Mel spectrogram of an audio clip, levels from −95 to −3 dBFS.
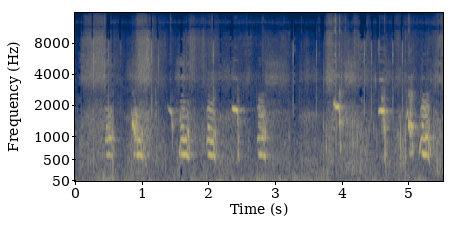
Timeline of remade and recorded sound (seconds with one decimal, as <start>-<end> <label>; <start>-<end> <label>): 0.0-5.5 recorded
